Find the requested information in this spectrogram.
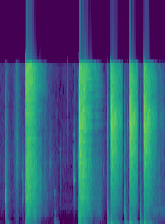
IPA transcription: pf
